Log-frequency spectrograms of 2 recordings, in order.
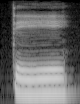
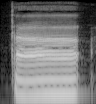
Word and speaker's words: ت: بتا رہے ہیں کہ حروف مفردات کو تجوید و قرات کے مطابق عربی لہجے میں ادا کریں، اردو تلفظ سے پرہیز کریں یعنی کہ بے، تے، سے، ہے، خے، توئے، زوئے وغیرہ ہرگز نہ پڑھیں بلکہ با، تا، سا، حا، خو، تو، ظو پڑھیں.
